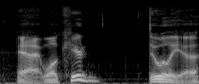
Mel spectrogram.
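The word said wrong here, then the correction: Dullea: Keir Delay. – Delay? I never always thought it was Dulia, but it's Delay, right? – Yeah.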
